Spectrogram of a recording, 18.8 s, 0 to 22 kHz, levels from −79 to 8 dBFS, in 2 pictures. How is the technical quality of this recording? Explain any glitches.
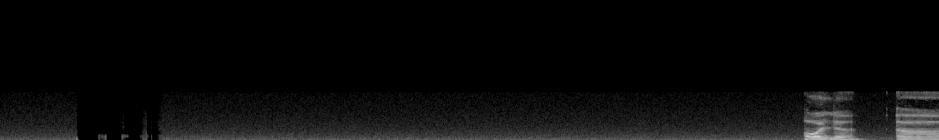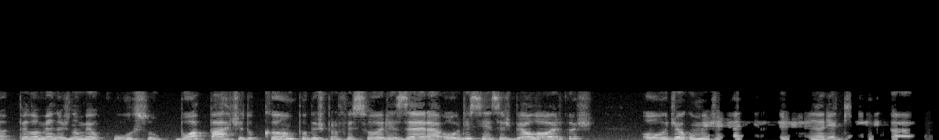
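The speech recording has echo-canceller problems at the start and near the end, where the far end's sound leaks in and the processing cuts into the room sound and the talker.

Other side's voice leaking through: at 0.75 to 0.8 s and again at 17.84 to 17.91 s, brief scraps of a second voice are audible, roughly 30 dB and then about 20 dB below the talker. The likely cause is loudspeaker output that the echo canceller did not fully remove from the microphone.

Background gated by the echo canceller: from 0.8 to 1.6 s the room tone drops sharply, by as much as about 40 dB, for most of that span. The canceller clamped the microphone while the loudspeaker played, so the background dips out and then returns.

Speech suppressed in double talk: from 16.47 to 17.5 s and from 17.89 to 18.65 s the talker's voice dips by around 40 dB. 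This is likely both ends talking at once, which made the canceller attenuate the near talker along with the echo. The call-style band limit, with nothing above 8 kHz, stays steady throughout.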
